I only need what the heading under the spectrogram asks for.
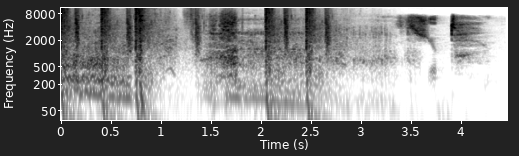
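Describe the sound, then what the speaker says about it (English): A starter assault rifle in the shooter sZone Online fires in sharp bursts of cracking shots, with loud reports and echoing thumps trailing off, while someone talks quietly underneath. "right now I'm using just the newbie assault rifle"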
